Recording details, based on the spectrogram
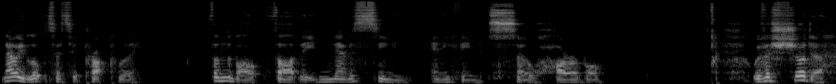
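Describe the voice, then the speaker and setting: Male teacher, husky voice, mid pitch, story read-aloud. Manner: steady, expressive reading, voice lifting for the characters. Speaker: teacher reading to pupils.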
